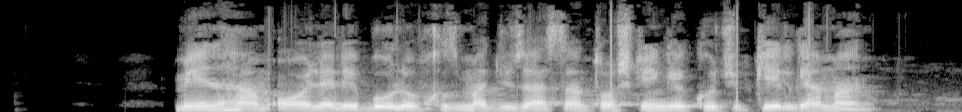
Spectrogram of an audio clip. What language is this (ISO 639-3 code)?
uzb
